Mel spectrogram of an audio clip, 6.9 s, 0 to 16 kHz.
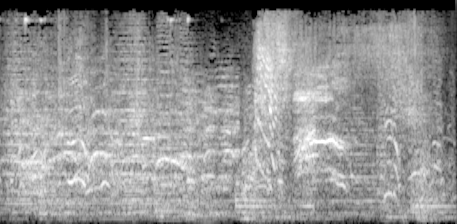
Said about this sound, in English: Sheb Wooley is also credited as the voice of the Wilhelm Scream. If you're unfamiliar, the Wilhelm scream is a stock recording of a distinctive scream that's been used by sound effects teams in over 400 movies and is still used to this day.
